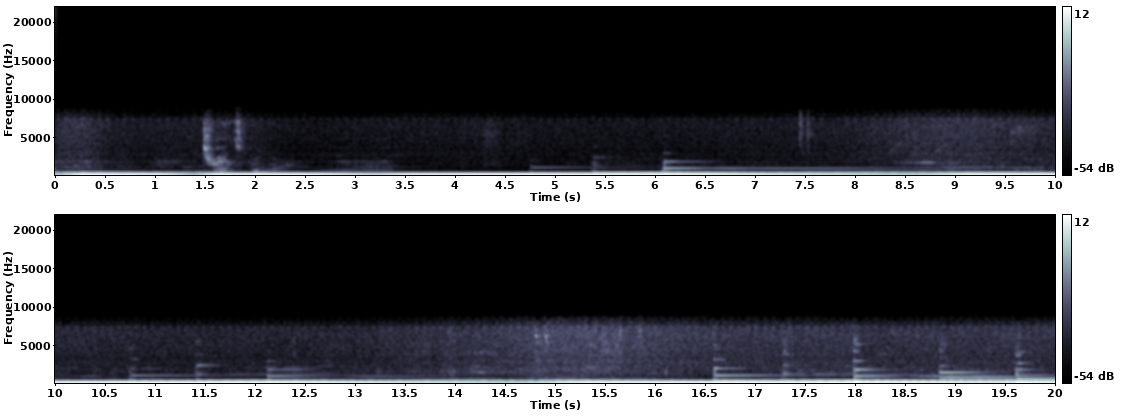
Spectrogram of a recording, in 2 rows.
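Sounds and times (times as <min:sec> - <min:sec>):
singing bowls droning: 0:00.0 - 0:20.0
struck bowl notes chiming: 0:00.0 - 0:20.0.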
